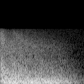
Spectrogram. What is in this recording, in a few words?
button rollover; wizardwars; UI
